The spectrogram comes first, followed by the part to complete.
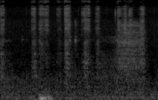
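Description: Black felt-tip marker writing on paper in short, faint strokes, with a low thump about half a second in.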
